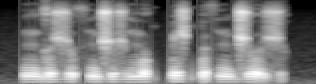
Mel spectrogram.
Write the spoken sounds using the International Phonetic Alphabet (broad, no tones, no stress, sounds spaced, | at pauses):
ŋ ɡ ʊ ʒ u θ n d͡ʒ u ʒ m o k͡p ɪ ʒ k͡p ʊ θ n d͡ʒ ʊ ʒ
